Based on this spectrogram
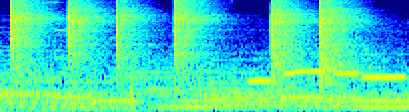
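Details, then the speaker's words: Tapping floor tiles one by one with a rattle hammer during a new-home handover defect check: six bright taps, some ringing duller and emptier than others; a hollow spot under the tile, marked for warranty repair. "Nah ini kopong ya. Suaranya beda pokoknya kalau yang kopong sama enggak."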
